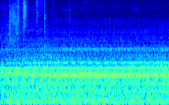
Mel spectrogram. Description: I don't know what this noise is. Sounds like a bad motor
